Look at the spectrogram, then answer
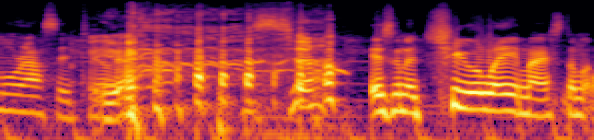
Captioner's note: laughs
